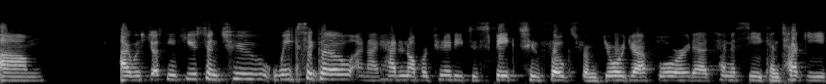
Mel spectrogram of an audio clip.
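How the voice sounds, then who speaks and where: Over a quiet background, a woman with a Spanish accent talks at a moderate pace, her medium pitch carried by fairly even intonation. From Ecuador. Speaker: horticulture extension agent. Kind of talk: lecture.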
